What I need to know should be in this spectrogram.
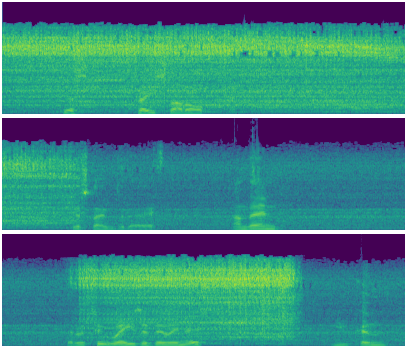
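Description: A wood lathe whirs as it spins.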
